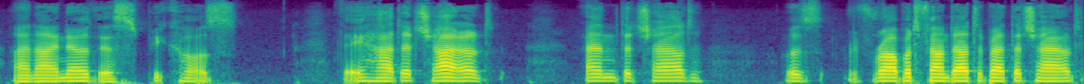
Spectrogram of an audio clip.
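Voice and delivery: solemn, halting confession; Jon Snow. Acted. Jon confessing his parentage to Khaleesi, halting and solemn.

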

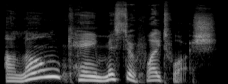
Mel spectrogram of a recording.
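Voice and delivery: usual speaking voice

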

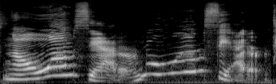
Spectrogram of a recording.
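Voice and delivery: high, slow whining mock rivalry; mock whiny. Sirius and Harry competing over sadness, mock whine. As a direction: whine like a sulking kid. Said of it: "wanna out sad each other".

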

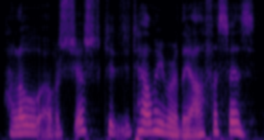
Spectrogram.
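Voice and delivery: high-pitched imitation of an old man; sad old man. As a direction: ask timidly like a lost old man. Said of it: "this old man came up, and it was very sad".

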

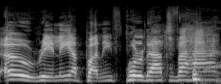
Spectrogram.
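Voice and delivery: high theatrical tease; mock magician Lisa. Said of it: "She's like".

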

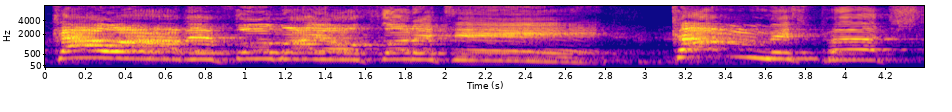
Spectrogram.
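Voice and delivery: slow loud commanding boast; megalomaniac rant. Acted. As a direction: lord it over the villains. Hero gloats commandingly.

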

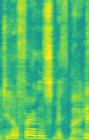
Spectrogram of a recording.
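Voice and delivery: Australian lad. Retold or imitated. Surfer lad asking an Irish visitor, imitated high voice. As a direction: mimic the lad's high-pitched question with "mate". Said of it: "I met this lad".

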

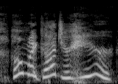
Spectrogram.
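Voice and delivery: high, overwrought gushing; mock a client nearly hyperventilating with relief; imitated frantic relief. Late-waiting client greets therapist at the door, imitated frantic gushing. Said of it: "She's almost hyperventilating".

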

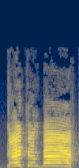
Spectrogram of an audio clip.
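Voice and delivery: very high, loud parroting shriek; Yuki. Retold or imitated. Yuki repeats words she doesn't understand, shrieked parroting. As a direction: echo it back in a squeaky cartoon voice. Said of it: "she's just repeating words".

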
